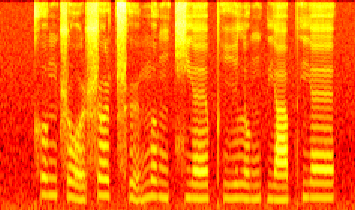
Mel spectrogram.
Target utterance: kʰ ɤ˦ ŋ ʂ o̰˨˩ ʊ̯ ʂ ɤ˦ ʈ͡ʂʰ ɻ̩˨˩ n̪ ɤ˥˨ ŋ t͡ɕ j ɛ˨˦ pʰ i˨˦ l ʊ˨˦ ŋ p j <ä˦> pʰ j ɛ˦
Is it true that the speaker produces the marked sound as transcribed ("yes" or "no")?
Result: no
